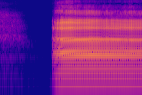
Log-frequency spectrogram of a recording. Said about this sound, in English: You're yawning at Aaron Rodgers? Yeah, he is a yawn.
